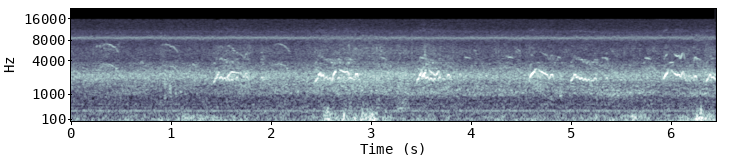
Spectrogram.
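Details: Black tern chick on a breeding raft, practising flying. Thin, high chirping notes come in short bursts about once a second, over a steady hiss, a constant high whine and a low hum, with a few soft low thumps.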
